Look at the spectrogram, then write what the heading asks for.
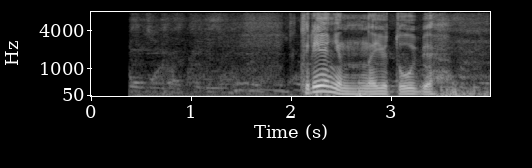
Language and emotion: Russian, neutral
